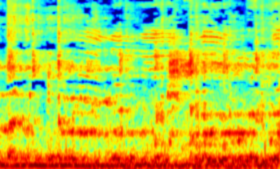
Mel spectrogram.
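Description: Live band playing through a loud PA, with held high notes over a heavy, steady bass.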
